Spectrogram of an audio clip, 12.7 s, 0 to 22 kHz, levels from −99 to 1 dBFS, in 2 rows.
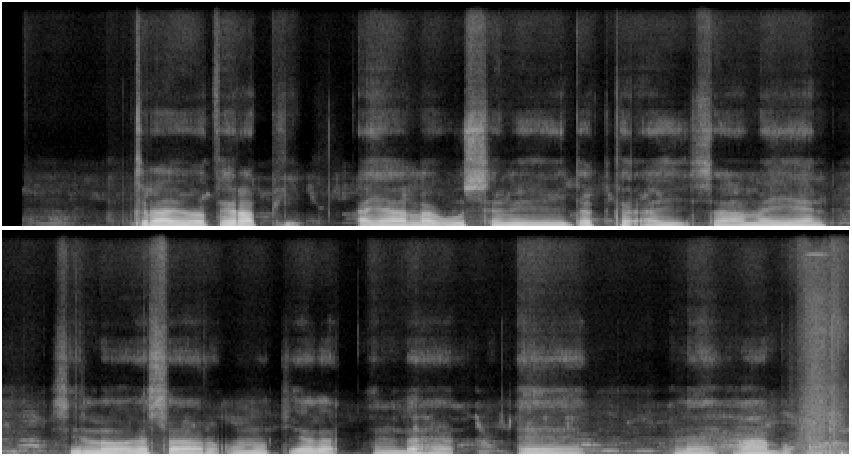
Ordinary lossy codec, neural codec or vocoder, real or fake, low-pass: none; codec, 44.1 kHz, 7.8 kbps, DAC; fake; none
